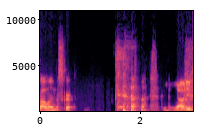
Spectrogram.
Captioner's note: laughs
